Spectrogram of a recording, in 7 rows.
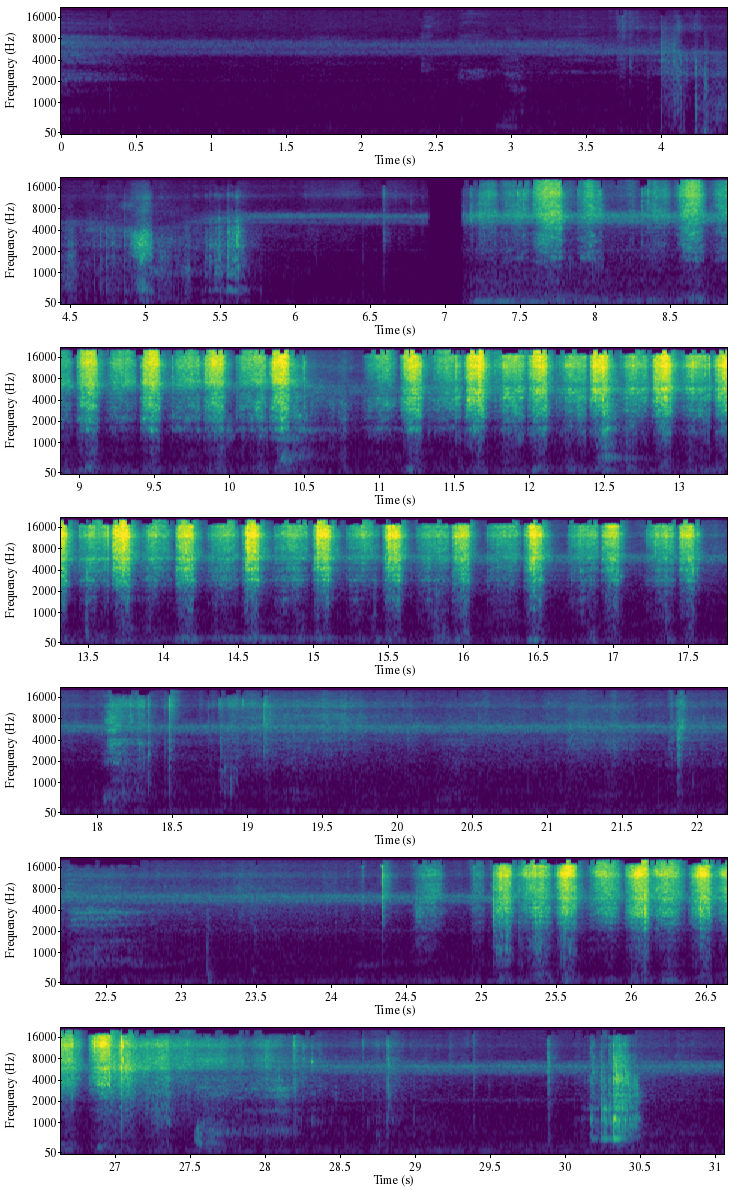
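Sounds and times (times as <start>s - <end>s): hand saw cutting wood: 7.2s - 17.6s, 24.6s - 27.2s.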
